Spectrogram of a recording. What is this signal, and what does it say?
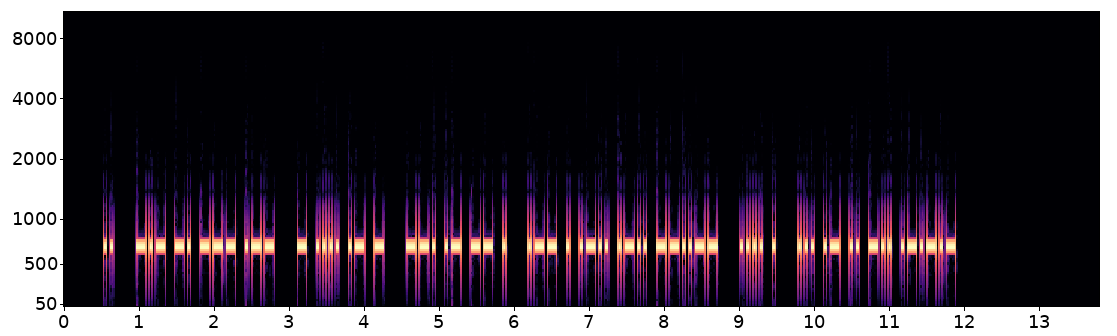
Morse code, heard as a keyed tone, about 28 wpm, 700 Hz. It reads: I KNOW THAT GAME WELL, HE SAID.
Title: Sentences from Top 1000 Words - Review Part 3 - 28wpm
